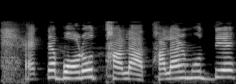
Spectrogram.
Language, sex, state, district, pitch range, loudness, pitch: Bengali, female, West Bengal, Paschim Medinipur, 270-330 Hz, -14 LUFS, 290 Hz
